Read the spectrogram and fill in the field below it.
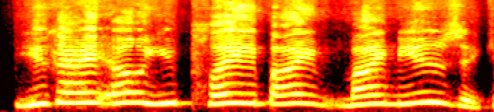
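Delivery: high, eager quoted musician; lightly voiced delighted musician asking; mock thrilled question about his music; excited musician.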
